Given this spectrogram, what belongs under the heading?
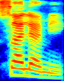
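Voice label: "салями", Komi, female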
